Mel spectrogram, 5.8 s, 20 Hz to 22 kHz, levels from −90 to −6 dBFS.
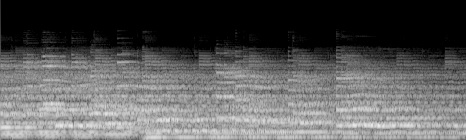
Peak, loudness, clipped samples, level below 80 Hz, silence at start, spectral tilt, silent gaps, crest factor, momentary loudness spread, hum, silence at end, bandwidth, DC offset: -6 dBFS; -20 LUFS; under 0.1%; -50 dBFS; 0 s; -8.5 dB/octave; none; 14 dB; 4 LU; none; 0 s; 5.6 kHz; under 0.1%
